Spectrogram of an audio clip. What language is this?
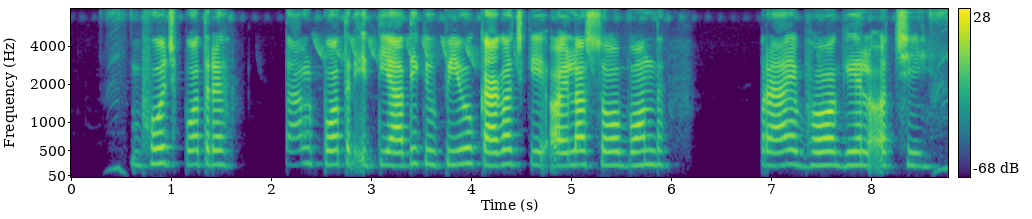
Maithili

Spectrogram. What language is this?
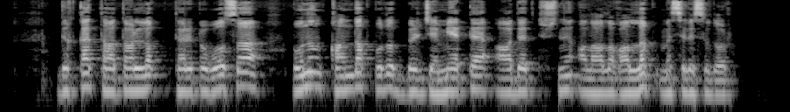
Uyghur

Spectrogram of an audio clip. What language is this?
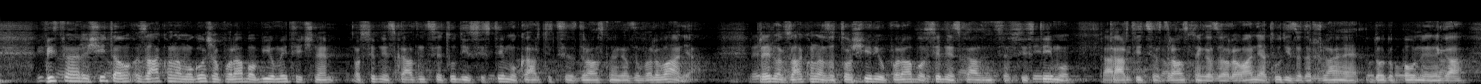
Slovenian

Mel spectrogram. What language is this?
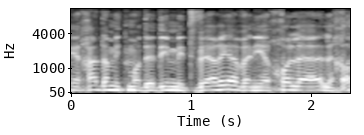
Hebrew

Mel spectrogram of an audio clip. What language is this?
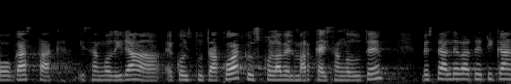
Basque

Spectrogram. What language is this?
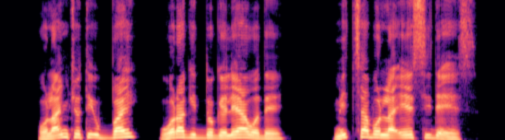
Gofa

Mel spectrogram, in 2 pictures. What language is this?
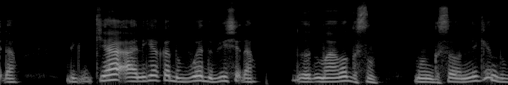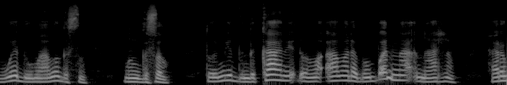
Miya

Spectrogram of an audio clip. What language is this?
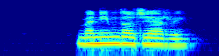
Catalan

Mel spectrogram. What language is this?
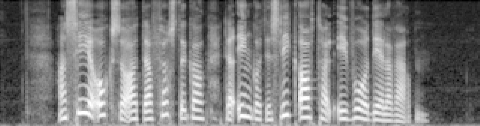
Norwegian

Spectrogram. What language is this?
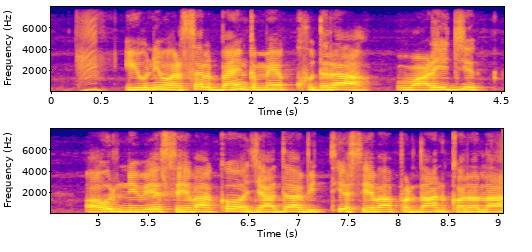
Bhojpuri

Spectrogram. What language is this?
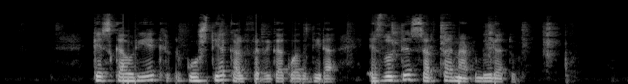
Basque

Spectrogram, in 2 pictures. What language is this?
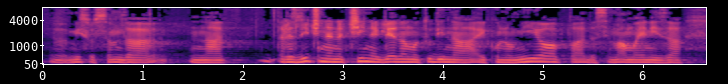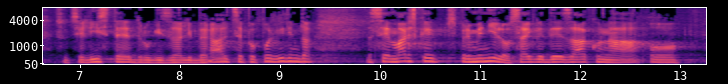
Slovenian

